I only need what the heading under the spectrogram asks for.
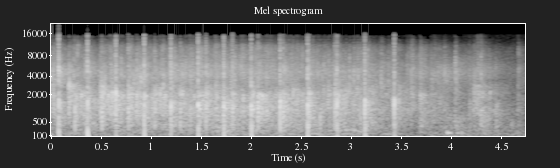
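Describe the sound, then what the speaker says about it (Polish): An audience at a talk gives a short round of applause, sharp individual claps pattering close and loud before tapering off toward the end. "za co Jacku wielkie brawa."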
